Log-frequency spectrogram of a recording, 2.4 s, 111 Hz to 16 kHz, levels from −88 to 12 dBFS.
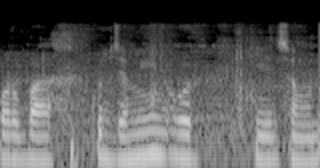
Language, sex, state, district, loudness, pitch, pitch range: Hindi, male, Uttar Pradesh, Budaun, -18 LUFS, 145 Hz, 140-155 Hz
